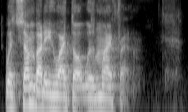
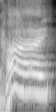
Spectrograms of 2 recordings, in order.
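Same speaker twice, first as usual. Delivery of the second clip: high, loud bright greeting; chirpy hi; 10 semitones higher, 7 dB louder than usual. Retold or imitated. Coworker sticking her head in the door, chirpy. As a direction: pop the word Hi up high and cheery.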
